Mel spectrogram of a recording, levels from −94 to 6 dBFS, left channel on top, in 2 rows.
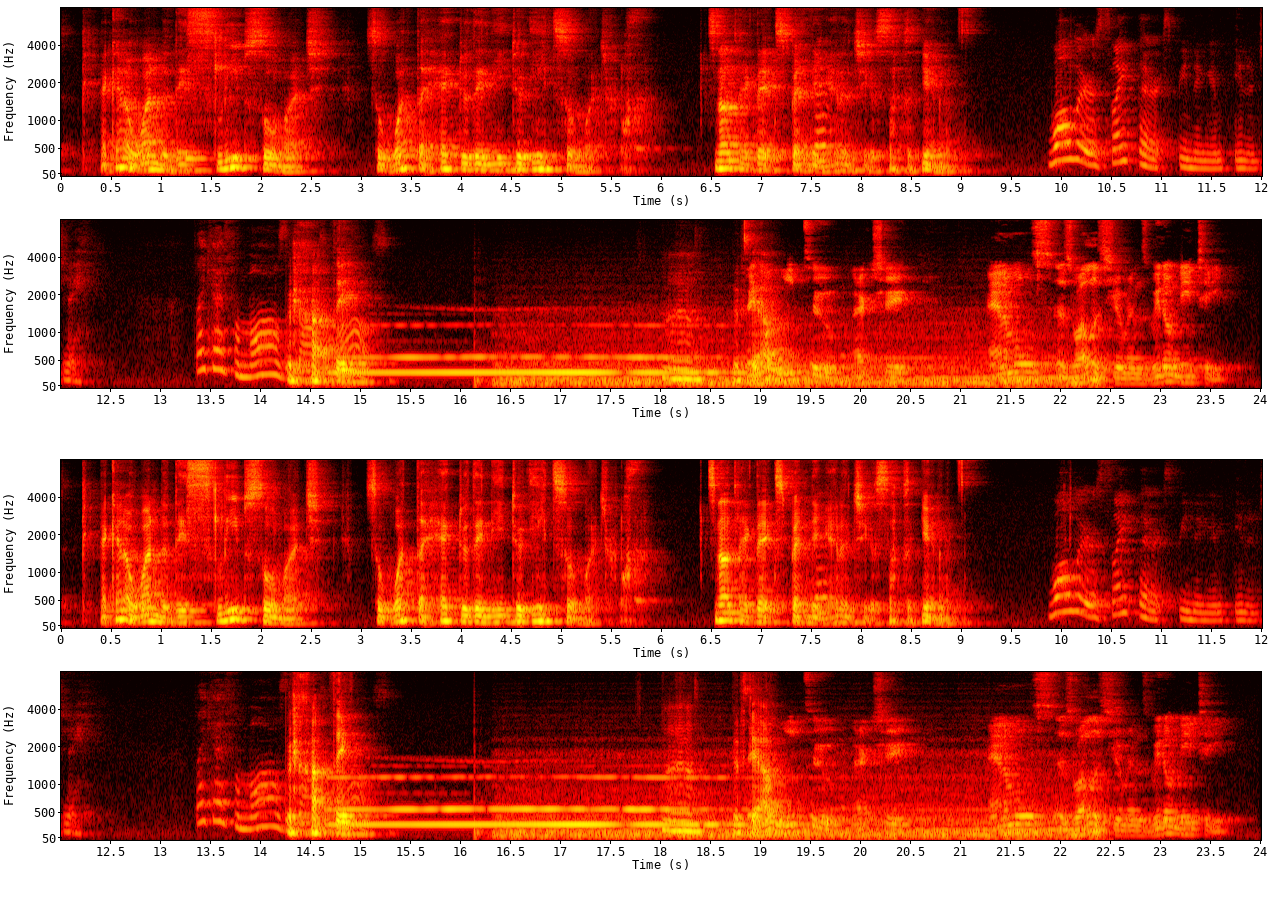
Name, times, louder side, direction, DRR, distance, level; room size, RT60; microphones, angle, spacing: voice 1, 0.4-2.6 3.1-5.9 6.5-8.9 14.3-14.9 18.0-18.4 18.7-19.2, right 2 dB, 60° right, 5 dB, 1.1 m, -27 dB
voice 2, 7.3-7.8 9.9-12.4 13.4-15.1 19.2-20.1, left 3 dB, 35° left, 8 dB, 0.4 m, -38 dB
sound 1, 14.7-20.5, right 2 dB, 80° right, 0.8 m, -29 dB
sound 2, 16.3-22.5, equal, 30° right, 1.5 m, -36 dB
voice 3, 18.8-20.5 21.3-23.6, left 2 dB, 70° left, 8 dB, 1.0 m, -32 dB
8.7 x 6.9 x 5.7 m, 0.82 s
head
